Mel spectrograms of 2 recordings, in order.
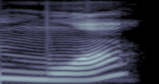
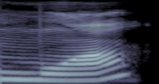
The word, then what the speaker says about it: mois: Un mois, as is silent. Un mois is a month.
